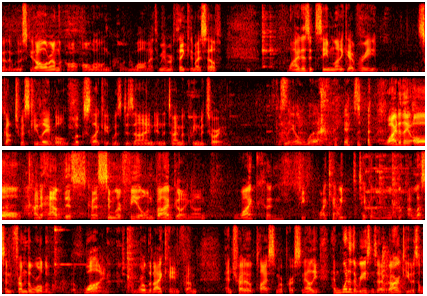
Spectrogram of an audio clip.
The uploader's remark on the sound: recorded at The Soho Whisky Club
